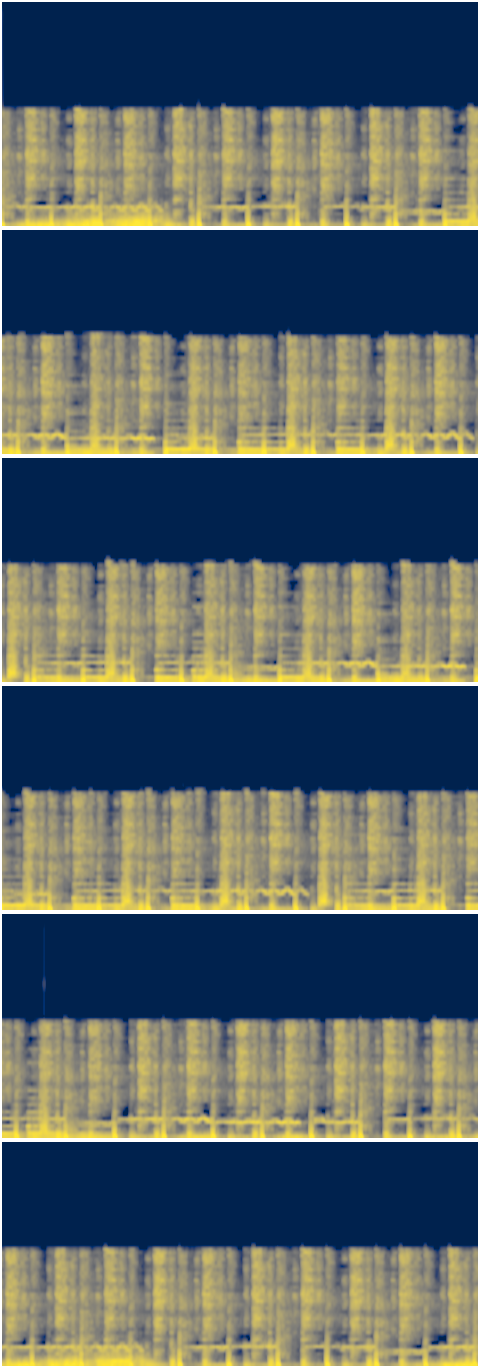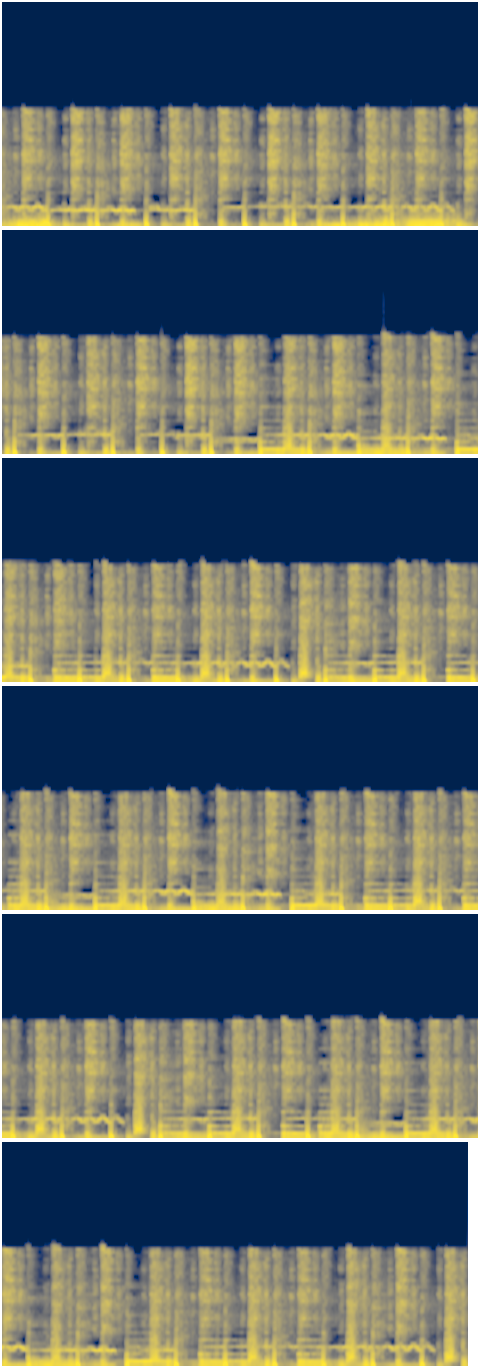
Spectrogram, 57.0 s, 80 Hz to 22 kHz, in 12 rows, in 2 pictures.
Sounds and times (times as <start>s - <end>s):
Soundtrack music: 0.0s - 2.0s, 4.4s - 22.2s, 23.2s - 25.6s, 27.9s - 29.9s, 31.4s - 33.5s, 35.9s - 56.6s
House music: 0.0s - 57.0s.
